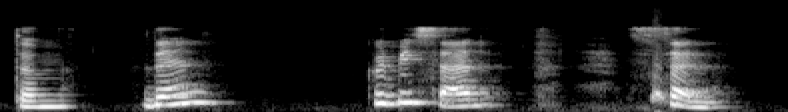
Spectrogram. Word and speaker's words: seul: Then, could be sad, seul. Seul with a E if it is feminine, but same pronunciation.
